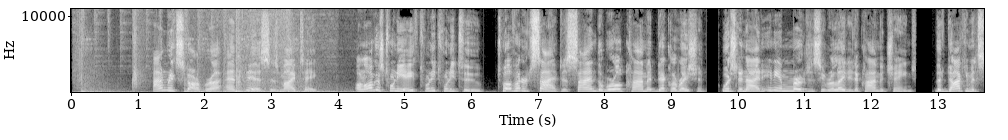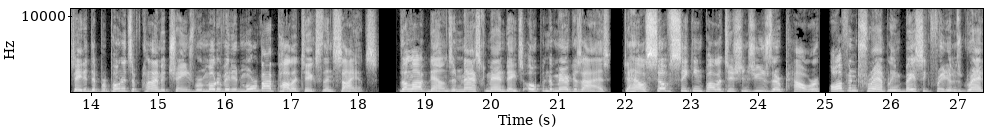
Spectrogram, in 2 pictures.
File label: Radio Spot; Climate Change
